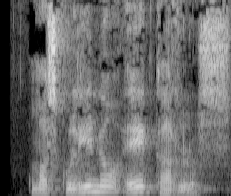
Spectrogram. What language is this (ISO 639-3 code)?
glg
